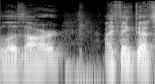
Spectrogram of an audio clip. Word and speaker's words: Lazar: it Bob Lazar yeah it's like laser but lot Lazar I think that's how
